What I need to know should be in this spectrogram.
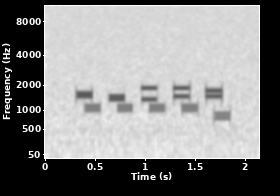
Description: Multi-frequency trunk signalling (R2, with the far end's replies), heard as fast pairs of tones, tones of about 160 ms. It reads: 31785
